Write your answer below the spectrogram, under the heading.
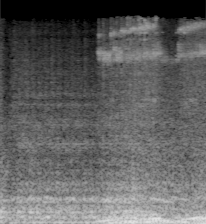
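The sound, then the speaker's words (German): The boxer engine of a VW Beetle convertible rounds a corner with a steady, low mechanical rumble that grows slightly louder partway through. “Ihn erkennt man schon von weitem an dem unvergleichlichen Boxerklang, lang bevor er mit seinem VW Käfer Cabrio um die Ecke biegt.”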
